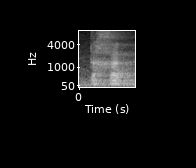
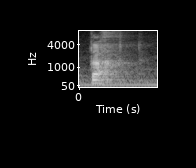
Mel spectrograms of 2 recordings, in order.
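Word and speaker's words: تخت: में कोई जल्दी में इसको दखद एन बोल जाए तो इसको तख्त ही बोला जाना चाहिए तो हान इस लफ्ज़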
